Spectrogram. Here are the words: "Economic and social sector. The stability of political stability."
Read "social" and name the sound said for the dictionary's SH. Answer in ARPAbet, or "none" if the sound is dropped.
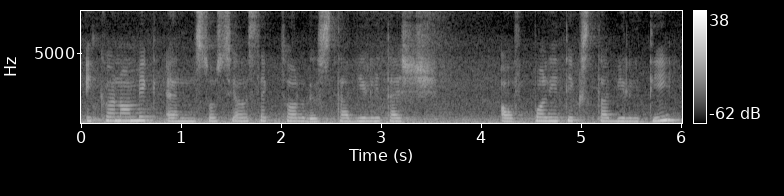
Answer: S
